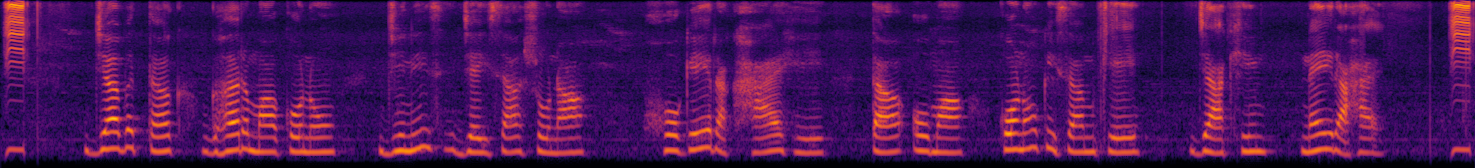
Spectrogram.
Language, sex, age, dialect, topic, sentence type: Chhattisgarhi, female, 25-30, Western/Budati/Khatahi, banking, statement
